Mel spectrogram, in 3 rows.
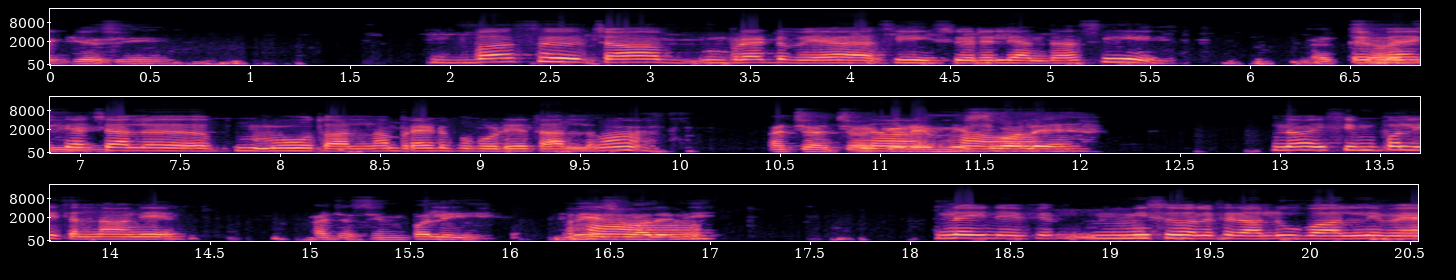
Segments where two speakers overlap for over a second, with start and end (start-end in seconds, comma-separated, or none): none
